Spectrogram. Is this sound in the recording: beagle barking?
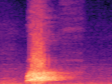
yes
